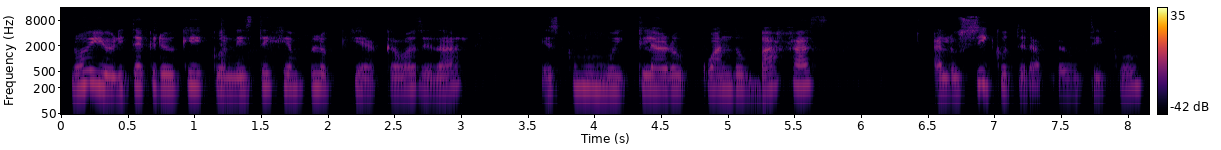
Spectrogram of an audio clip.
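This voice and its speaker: Bright, gravelly Mexican woman interviewer. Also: medium pitch, steady tone, normal speed, a little hiss or hum. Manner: reflective, thinking aloud with hesitations. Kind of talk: interview, conversational.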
